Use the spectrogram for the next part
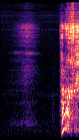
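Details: A soft indrawn breath, then one loud explosive sneeze in a small room, from a girlfriend who has a cold.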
